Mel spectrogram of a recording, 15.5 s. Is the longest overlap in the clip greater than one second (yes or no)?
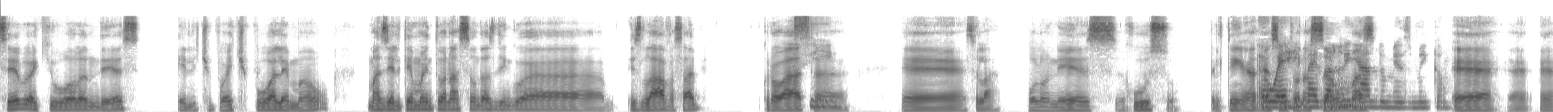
yes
